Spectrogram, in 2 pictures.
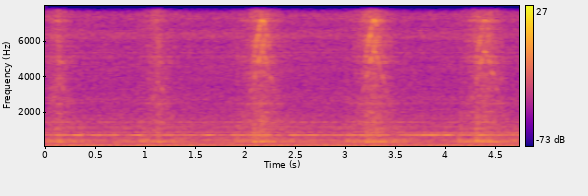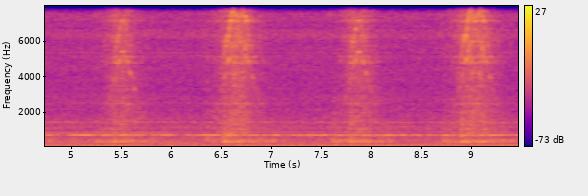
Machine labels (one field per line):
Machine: slide rail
